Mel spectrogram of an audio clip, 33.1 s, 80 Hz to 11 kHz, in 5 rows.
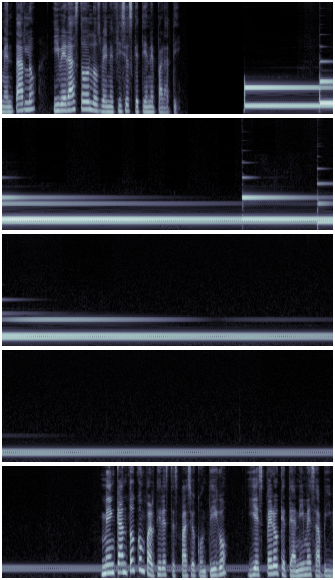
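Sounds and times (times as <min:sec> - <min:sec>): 
speech: 0:00.0 - 0:03.6, 0:28.5 - 0:33.0
quartz singing bowl ringing: 0:04.9 - 0:32.2.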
